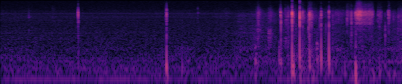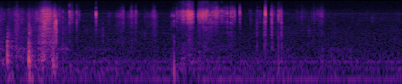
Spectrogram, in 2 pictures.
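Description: Irregular clicks and rustling: two single clicks, then two busy clusters of clicking and scratching a few seconds each.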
